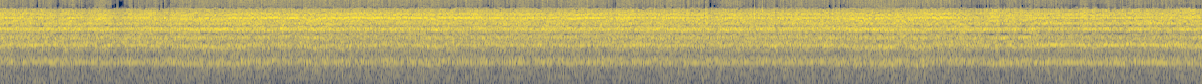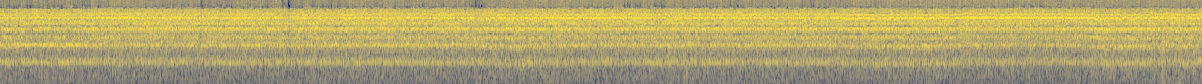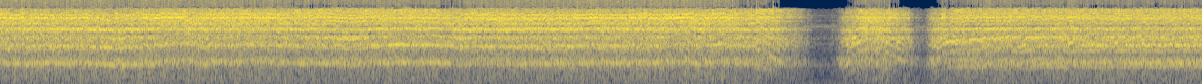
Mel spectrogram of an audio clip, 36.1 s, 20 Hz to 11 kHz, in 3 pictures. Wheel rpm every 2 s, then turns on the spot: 230, 220, 230, 230, 230, 230, 230, 230, 230, 240, 220, 220, 210, 230, 220, 190, 90, 200.
none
